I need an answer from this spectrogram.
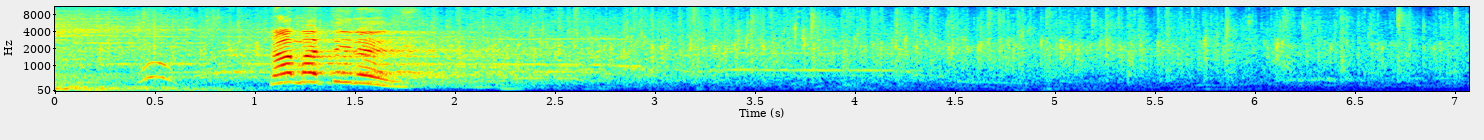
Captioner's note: audience applauding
